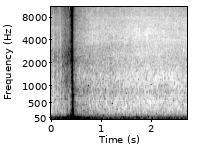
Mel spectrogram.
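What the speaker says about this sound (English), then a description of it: "We are just swishing our way through the waves, really." Sailboat moving through a calm sea off the British coast, a soft, continuous broadband swish of water along the hull after a brief dip, fairly faint and steady.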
